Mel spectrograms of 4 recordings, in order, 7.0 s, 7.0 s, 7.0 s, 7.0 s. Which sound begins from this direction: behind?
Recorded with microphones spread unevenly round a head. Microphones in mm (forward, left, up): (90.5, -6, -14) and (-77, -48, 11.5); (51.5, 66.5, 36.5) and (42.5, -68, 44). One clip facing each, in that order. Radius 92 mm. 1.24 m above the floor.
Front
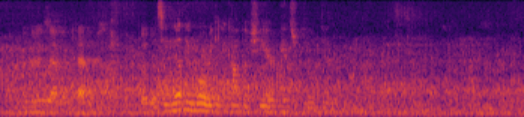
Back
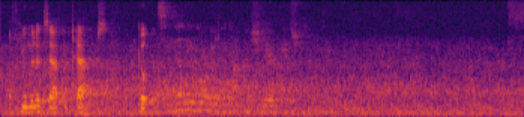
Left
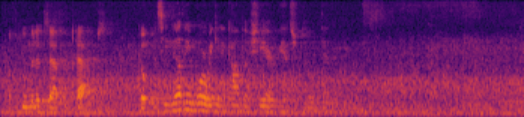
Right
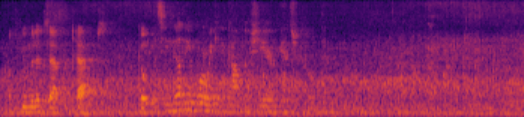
A man speaking, at 0.1 s.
